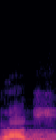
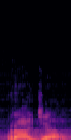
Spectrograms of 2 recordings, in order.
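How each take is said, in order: First: The word ends on a consonant, no final vowel. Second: The word ends with a final vowel sound. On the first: This is how Indians say it. "orang India A-nya nggak dibaca, jadi dia bilangnya Raj" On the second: This is how Indonesians say it. "Kalau Indonesia kan raja ya"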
